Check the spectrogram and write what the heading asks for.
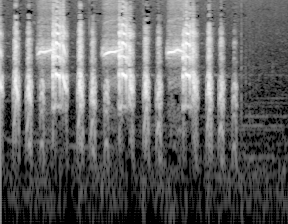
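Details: Female grey francolin calling with a brisk sequence of rasping clucks and three whistled rising notes. The series stops abruptly, leaving silence in the final half second.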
